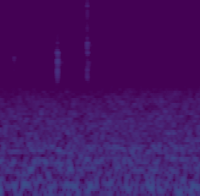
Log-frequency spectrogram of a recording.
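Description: Low steady background hum and hiss with three faint, short clicks.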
